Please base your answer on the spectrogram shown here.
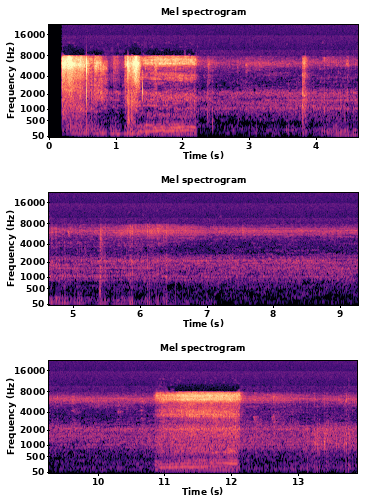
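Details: Dog sleeping hard and snoring, named Sabine: a soft raspy snore at the start and another around eleven seconds, with faint indoor background noise between.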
